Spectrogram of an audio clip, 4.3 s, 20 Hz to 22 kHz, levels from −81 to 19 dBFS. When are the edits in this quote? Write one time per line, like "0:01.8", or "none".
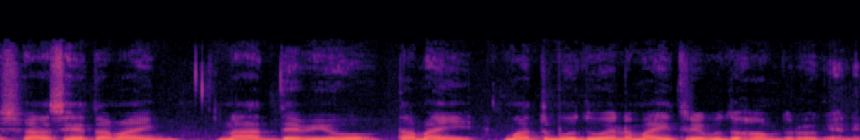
0:02.1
